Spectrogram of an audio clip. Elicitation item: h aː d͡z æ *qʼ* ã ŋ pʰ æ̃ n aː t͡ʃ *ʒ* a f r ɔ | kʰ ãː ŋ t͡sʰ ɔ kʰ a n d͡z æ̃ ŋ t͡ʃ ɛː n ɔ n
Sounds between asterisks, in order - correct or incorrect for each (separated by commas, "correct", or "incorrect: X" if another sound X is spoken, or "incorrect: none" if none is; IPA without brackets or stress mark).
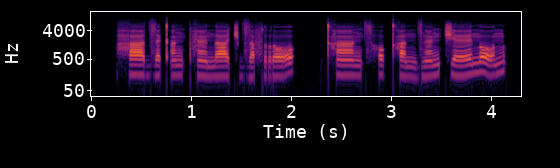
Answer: incorrect: kʼ, incorrect: d͡z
